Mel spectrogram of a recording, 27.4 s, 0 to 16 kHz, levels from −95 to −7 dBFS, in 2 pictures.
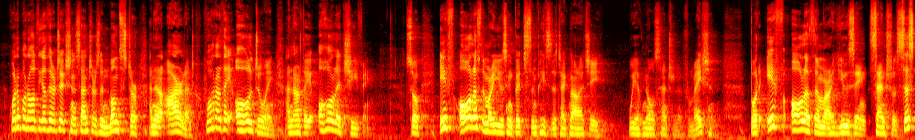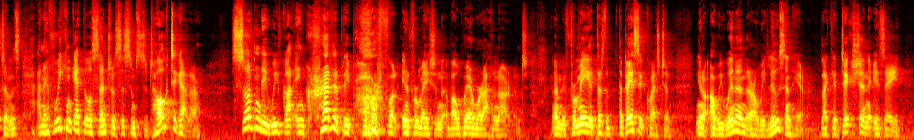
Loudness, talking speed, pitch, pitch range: -24 LUFS, 205 wpm, 130 Hz, 105-155 Hz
